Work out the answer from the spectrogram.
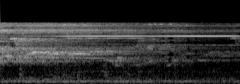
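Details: Glossy-mantled Manucode song: a single sustained, very high, steady tone like electronic feedback or squeaky truck brakes, held unbroken for over two seconds.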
